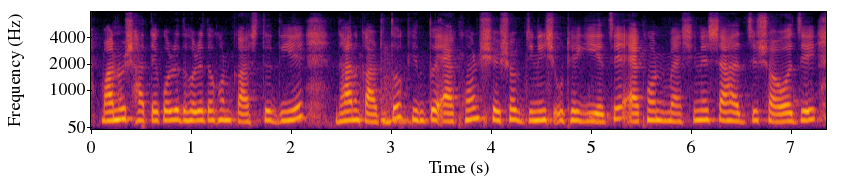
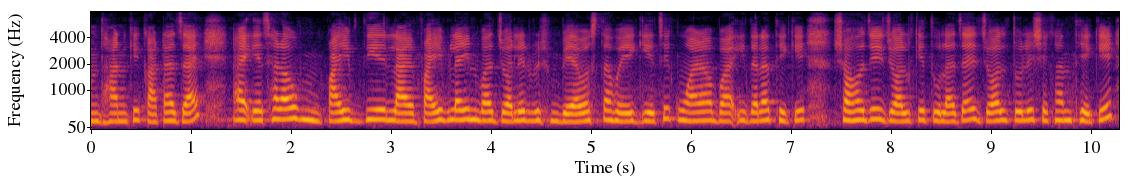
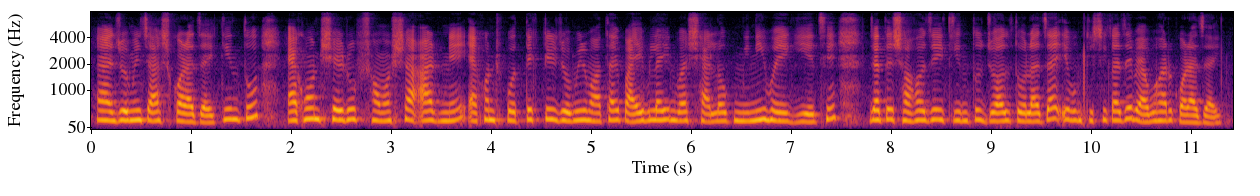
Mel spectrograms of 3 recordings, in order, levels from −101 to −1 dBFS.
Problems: none marked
